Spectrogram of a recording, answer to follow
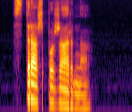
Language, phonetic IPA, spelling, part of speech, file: Polish, [ˈstraʃ pɔˈʒarna], straż pożarna, noun, Pl-straż pożarna.ogg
